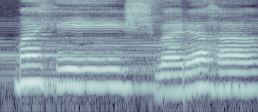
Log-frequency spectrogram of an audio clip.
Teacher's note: మహేశ్వ హే దీర్ఘము దాని మీద ఆఘాతం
